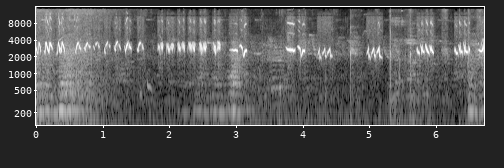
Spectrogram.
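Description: A bird chirping: quick runs of short, high chirps, five or six at a time, repeated with brief gaps between runs.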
